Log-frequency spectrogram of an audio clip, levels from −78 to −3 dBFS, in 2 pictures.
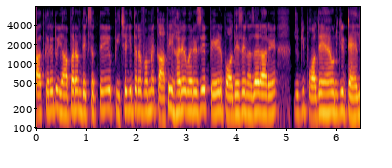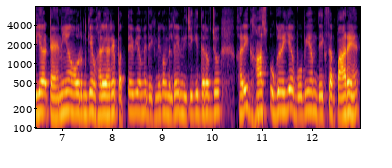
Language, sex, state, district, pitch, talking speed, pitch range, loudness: Hindi, male, Chhattisgarh, Kabirdham, 170 Hz, 260 wpm, 165-180 Hz, -18 LUFS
